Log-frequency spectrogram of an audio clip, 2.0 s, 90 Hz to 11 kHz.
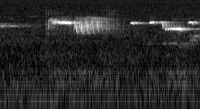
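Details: A male Japanese robin at Yanagisawa Pass, Japan, on 26 May 2019 gives two high, buzzy, trilling phrases about a second apart, thin and metallic, against a quiet background.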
